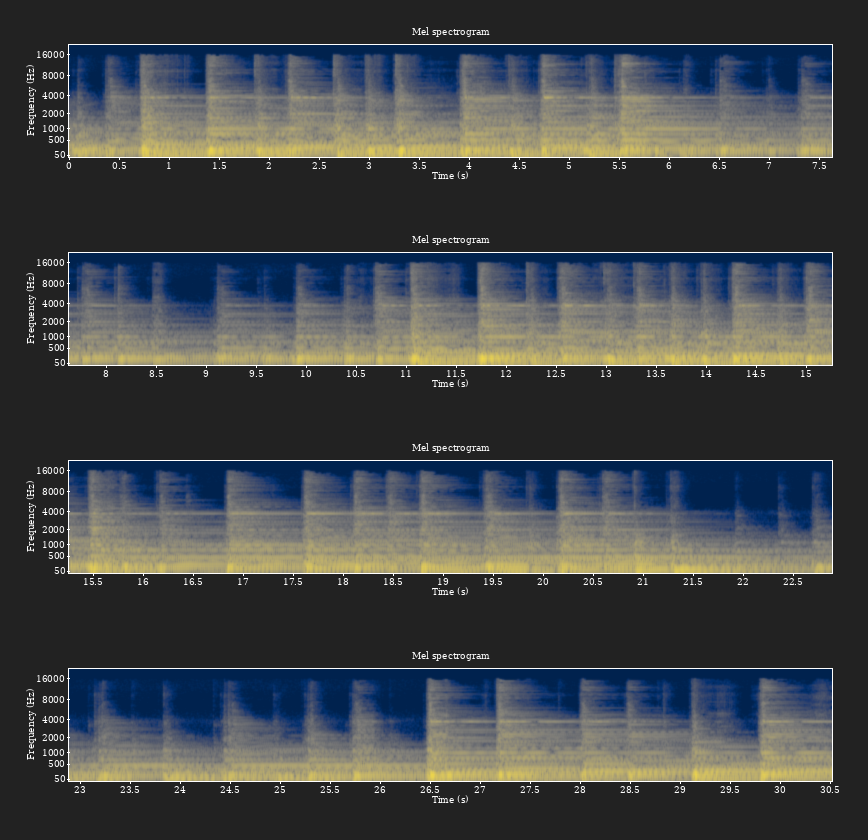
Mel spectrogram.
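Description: Acoustic guitar strumming chords in a steady rhythm, changing chord about every five seconds.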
